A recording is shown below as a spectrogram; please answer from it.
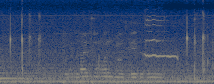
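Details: A pet kitty gives one drawn-out, even-pitched meow lasting under a second, rich in overtones. Soft indoor voices murmur beforehand, a few light clicks follow, and a steady low hum runs underneath throughout.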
